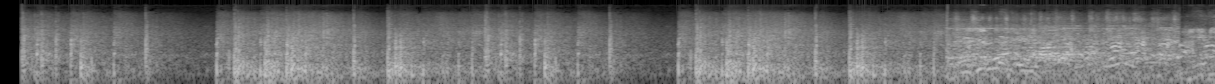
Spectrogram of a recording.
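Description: Fireworks going off: five loud bursts about two seconds apart, each trailing off into crackling. In the last few seconds they give way to the chatter of a crowd.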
